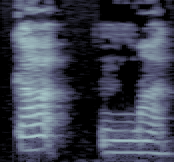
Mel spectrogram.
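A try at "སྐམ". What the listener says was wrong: Gam. Mais ça va, cam. Mais petit à petit, ça va devenir gam. Parce que, de nouveau, le K, une fois qu'il est avec une lettre, au-dessus de lui, en général, il devient ga.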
